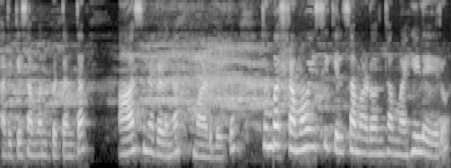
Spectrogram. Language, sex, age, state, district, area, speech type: Kannada, female, 45-60, Karnataka, Chikkamagaluru, rural, spontaneous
